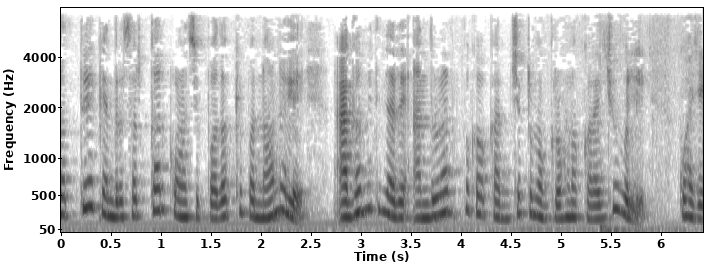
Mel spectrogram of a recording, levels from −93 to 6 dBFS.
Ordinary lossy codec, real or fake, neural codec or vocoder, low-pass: none; real; none; 7.2 kHz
